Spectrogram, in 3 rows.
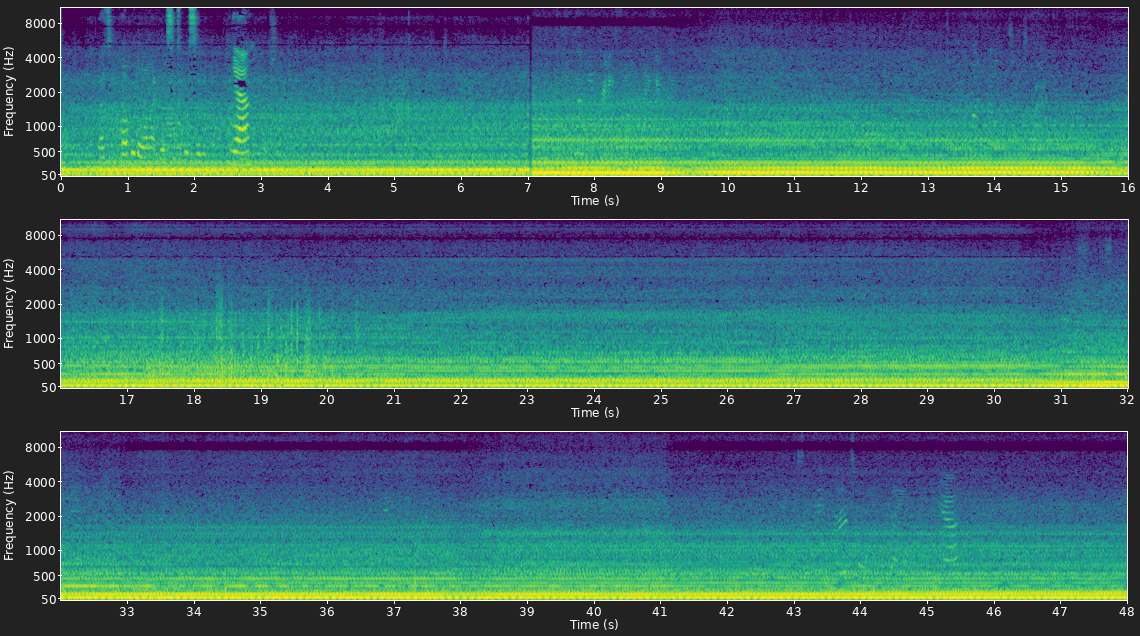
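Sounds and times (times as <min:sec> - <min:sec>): boat engine droning: 0:00.0 - 0:48.0.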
